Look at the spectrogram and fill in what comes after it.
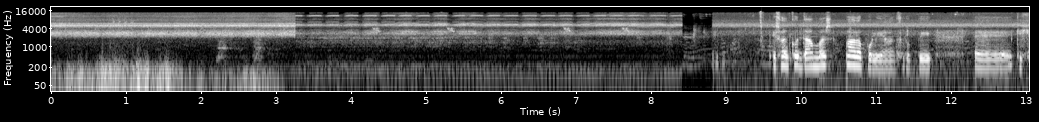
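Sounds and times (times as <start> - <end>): wind rumbling on microphone: 0.0 - 3.3
shrill insect chorus: 0.0 - 13.0.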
